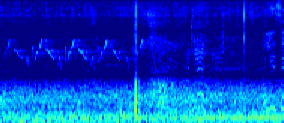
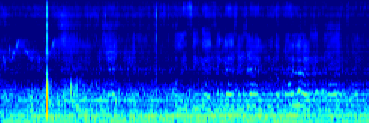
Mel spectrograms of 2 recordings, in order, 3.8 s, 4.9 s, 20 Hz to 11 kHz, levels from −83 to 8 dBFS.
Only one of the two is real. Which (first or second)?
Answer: first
